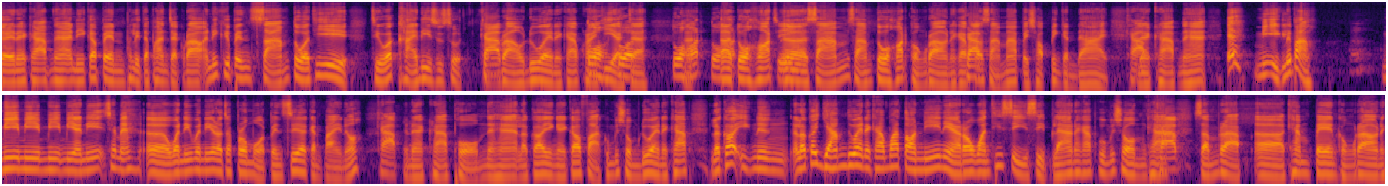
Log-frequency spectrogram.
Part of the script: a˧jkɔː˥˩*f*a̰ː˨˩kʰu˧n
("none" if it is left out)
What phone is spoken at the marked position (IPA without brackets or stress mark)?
f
